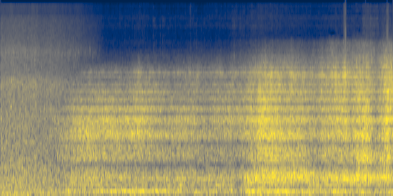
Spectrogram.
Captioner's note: plane engine roaring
